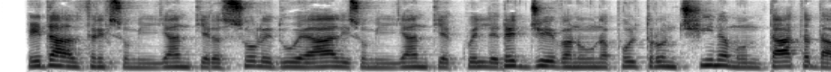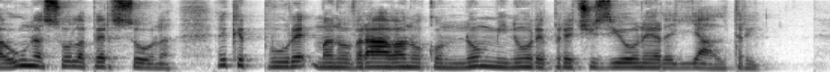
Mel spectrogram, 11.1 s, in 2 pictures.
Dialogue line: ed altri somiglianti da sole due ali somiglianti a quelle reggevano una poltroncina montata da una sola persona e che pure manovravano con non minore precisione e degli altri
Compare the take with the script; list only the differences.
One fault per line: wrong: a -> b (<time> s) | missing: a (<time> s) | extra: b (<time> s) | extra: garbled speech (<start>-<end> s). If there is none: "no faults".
no faults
